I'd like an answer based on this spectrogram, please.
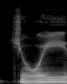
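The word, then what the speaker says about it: Joie: another like unpronouncable name it's Joy like j o i e like disc container or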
